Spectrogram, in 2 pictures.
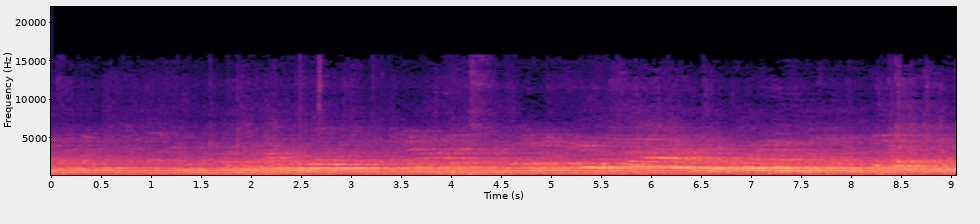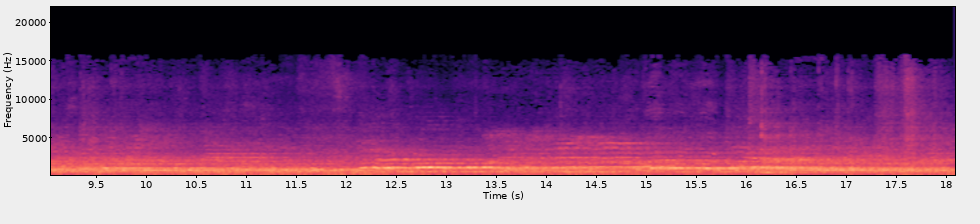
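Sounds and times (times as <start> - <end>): spectator crowd voices: 0.0 - 18.0.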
